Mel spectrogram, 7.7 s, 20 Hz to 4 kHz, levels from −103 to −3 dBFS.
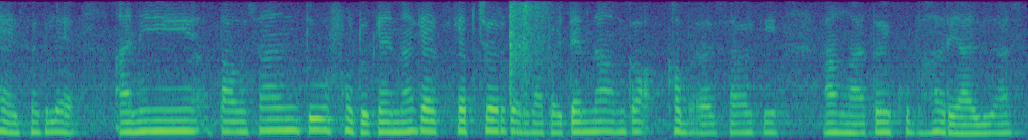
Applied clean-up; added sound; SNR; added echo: none; Shatter / Crushing; 12 dB; none.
